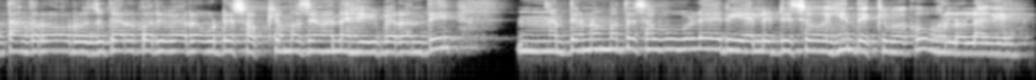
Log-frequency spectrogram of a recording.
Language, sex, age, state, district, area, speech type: Odia, female, 60+, Odisha, Bhadrak, rural, spontaneous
